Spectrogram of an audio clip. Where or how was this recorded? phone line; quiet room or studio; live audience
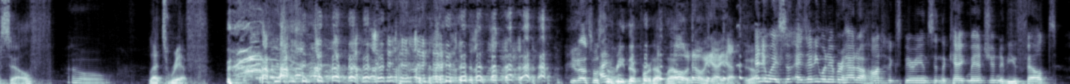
live audience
